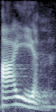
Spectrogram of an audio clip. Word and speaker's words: ayin: Ayin, again, is often silent, but as mentioned before, sometimes it has almost a G sound, like in Sodom and Gomorrah. It's like your glottal, again, the glottal stop, but it's not as harsh as the cheth. It doesn't have the breath coming through it in an aspiration. It's just a constricting of the throat that's barely audible.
